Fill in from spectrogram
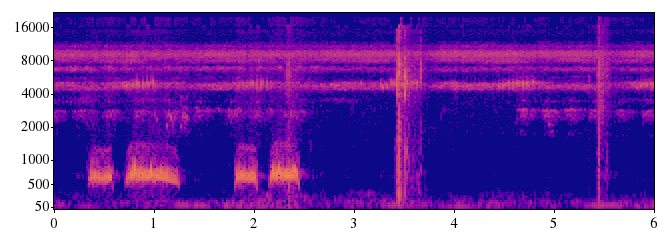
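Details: Spotted dove with a deep 'ngeruk' voice, a bird considered fit for use as a lure, giving four low, husky cooing notes in quick succession, the second longest, over faint insect hum and two sharp clicks.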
